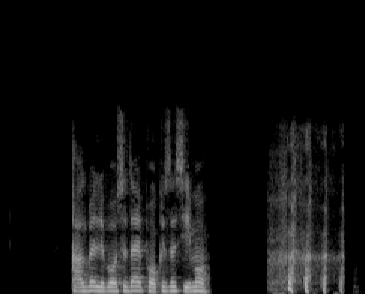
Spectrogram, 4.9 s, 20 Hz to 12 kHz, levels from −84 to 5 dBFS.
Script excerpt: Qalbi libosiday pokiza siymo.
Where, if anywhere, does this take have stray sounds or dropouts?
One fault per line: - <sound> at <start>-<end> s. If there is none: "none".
- laugh at 3.6-4.6 s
